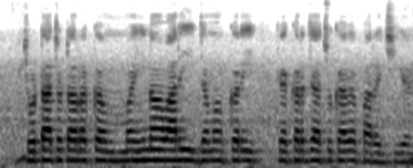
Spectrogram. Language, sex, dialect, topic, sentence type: Maithili, male, Angika, banking, question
